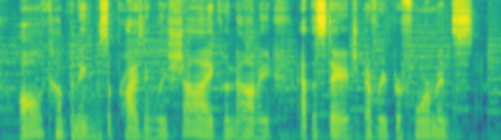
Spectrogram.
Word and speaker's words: Kanami: Kitchen, with its namesake Kanamin, also known as Konami, which is the best way to pronounce her name, by the way.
